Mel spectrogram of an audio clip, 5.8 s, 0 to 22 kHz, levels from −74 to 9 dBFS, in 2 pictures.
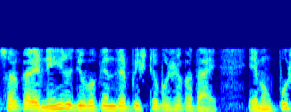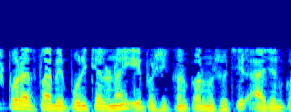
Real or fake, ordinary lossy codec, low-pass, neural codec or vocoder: real; none; 3.6 kHz; none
